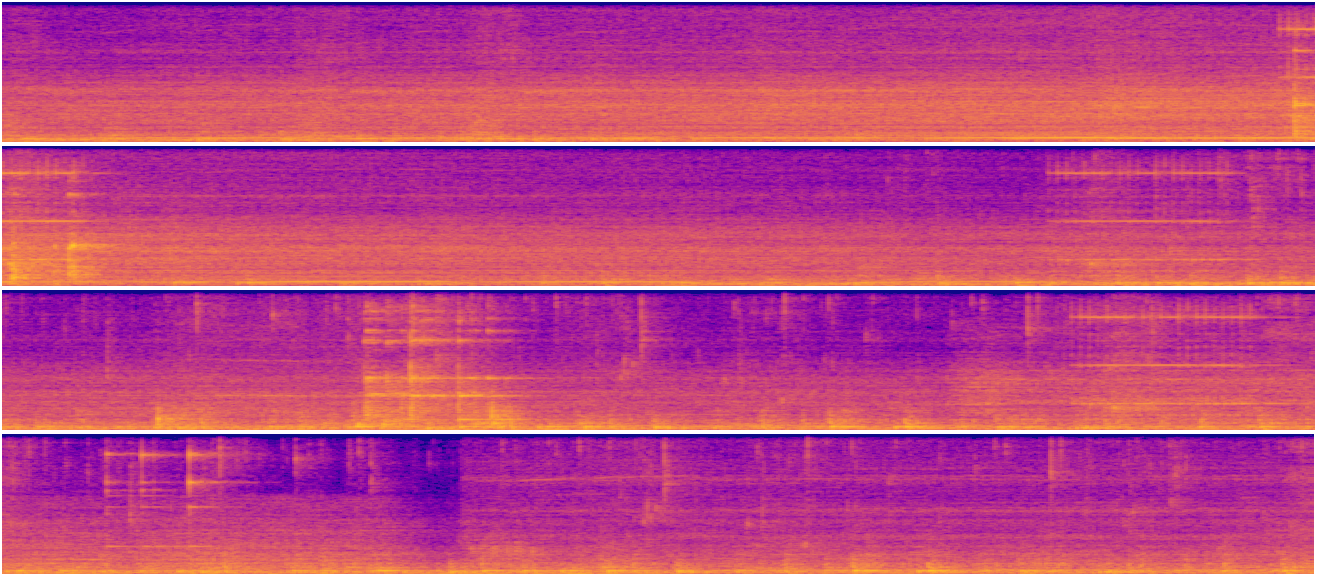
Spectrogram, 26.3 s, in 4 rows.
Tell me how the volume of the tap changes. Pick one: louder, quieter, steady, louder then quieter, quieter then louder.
louder.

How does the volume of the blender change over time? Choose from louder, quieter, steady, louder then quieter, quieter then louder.
quieter.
